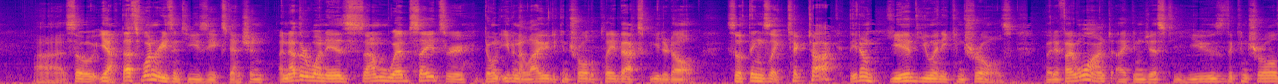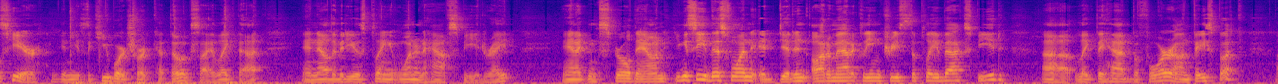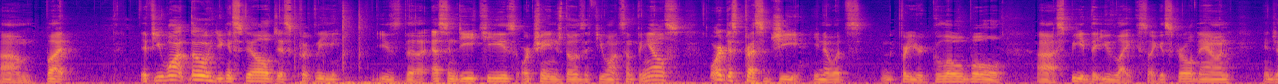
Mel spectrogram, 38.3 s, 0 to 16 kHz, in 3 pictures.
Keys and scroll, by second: 13.5-15.0 typing, 28.5-29.2 typing, 31.8-33.0 typing.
